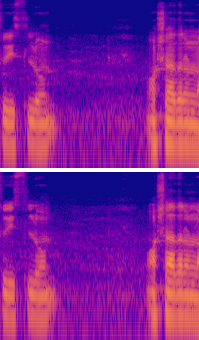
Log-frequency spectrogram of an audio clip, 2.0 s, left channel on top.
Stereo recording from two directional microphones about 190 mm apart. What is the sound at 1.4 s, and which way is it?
Speech, 20° right (ahead or behind).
